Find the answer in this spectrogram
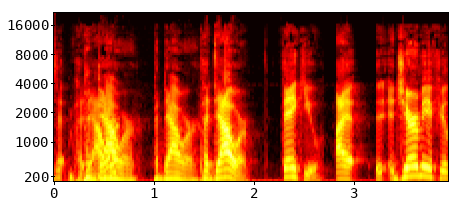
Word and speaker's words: Padawer: I always mispronounces it. Padawer.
